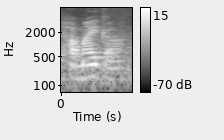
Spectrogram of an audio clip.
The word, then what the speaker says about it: jamaica: uh this what what her micah is is a hibiscus teeth is what it's called appropriately in english but in spanish it's called hamaika or in latin america it's called jamaica in espanol okay hey if anybody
